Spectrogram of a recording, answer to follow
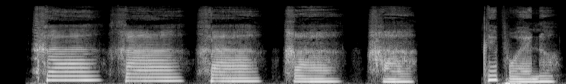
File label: taunt laugh, es; GLaDOS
